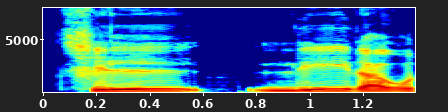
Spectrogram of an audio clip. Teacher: 니은이 리을로 바뀌었어요 · 유음이 아닌 게 유음으로 바뀌었으니까 변동의 종류는 유음화라고 부르면 되겠죠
